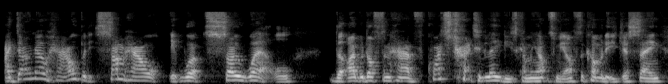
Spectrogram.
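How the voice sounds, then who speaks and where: A man with a London accent, a comedian telling stories in a casual interview, relaxed with many fillers and restarts. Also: fairly high pitch, a little fast, husky. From England. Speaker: comedian guest.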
